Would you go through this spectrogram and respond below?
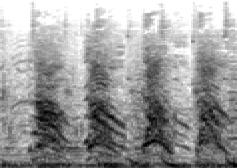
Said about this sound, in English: You hear that? They're cheering for you.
